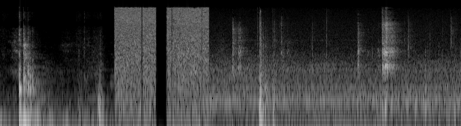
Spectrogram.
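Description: Clothes rustling with a few clicks and knocks as laundry is pushed into a top-load washing machine drum. About two seconds in comes a loud burst of even hiss, broken by a split-second drop to silence and lasting about a second and a half, followed by a faint steady hum with a few light clicks.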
